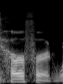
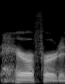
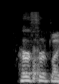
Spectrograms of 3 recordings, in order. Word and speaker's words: Hereford: It's Hereford. I moved here, I pronounced it Hereford and people laughed at me. – Hereford like the cow.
